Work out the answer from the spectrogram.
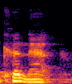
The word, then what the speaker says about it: Knapp: I am your host, Jason Knapp. Yes, the K is pronounced just like the K in knife.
